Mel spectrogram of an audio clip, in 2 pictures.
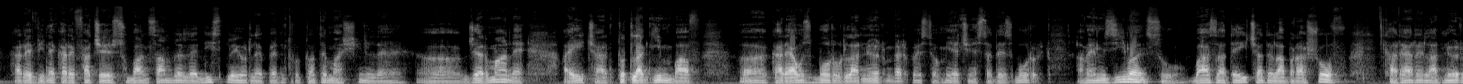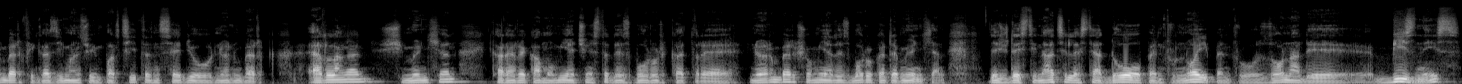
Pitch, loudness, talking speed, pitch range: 90 Hz, -19 LUFS, 150 wpm, 80-95 Hz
